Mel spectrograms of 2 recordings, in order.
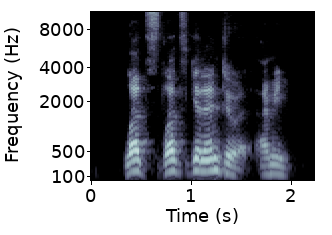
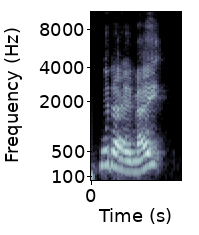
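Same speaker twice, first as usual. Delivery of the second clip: mock Australian greeting, hammed-up and louder; a jokey Aussie "Good day, mate"; Australian accent; 6 semitones higher, 5 dB louder than usual. Host greets the guest Torque in a mock Australian accent. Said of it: "we're doing Australian accents today".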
